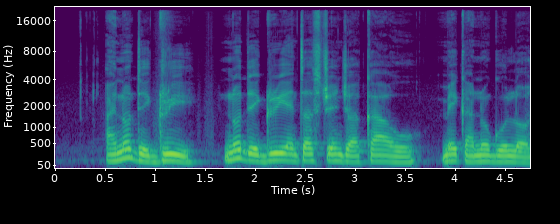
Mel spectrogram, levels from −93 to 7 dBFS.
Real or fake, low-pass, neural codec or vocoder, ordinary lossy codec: real; none; none; none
